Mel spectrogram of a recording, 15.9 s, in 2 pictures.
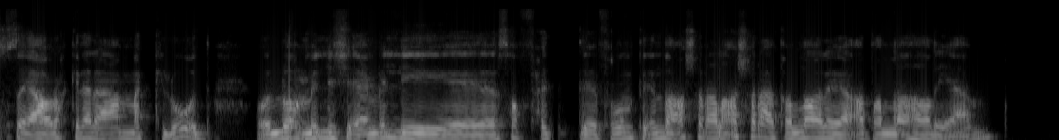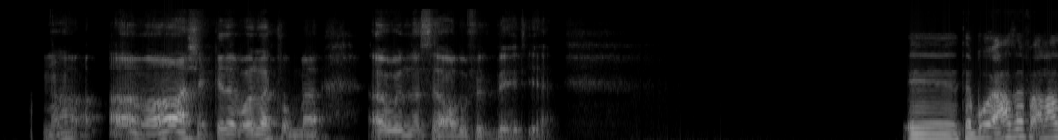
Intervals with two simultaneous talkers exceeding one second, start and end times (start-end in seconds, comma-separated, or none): none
